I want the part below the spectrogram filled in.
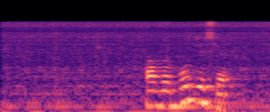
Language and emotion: Russian, neutral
